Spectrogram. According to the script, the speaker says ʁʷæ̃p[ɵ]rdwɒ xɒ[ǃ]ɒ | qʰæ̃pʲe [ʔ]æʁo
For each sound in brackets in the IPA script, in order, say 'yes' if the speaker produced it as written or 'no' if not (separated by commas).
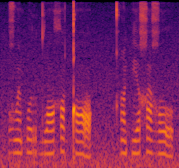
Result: no, yes, no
